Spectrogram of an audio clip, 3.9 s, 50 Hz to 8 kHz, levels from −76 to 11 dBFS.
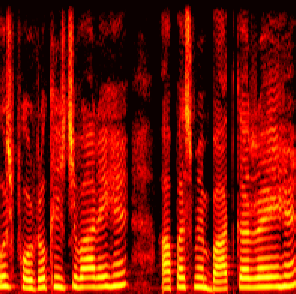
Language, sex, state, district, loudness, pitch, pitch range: Hindi, female, Maharashtra, Washim, -11 LUFS, 255 Hz, 245-270 Hz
